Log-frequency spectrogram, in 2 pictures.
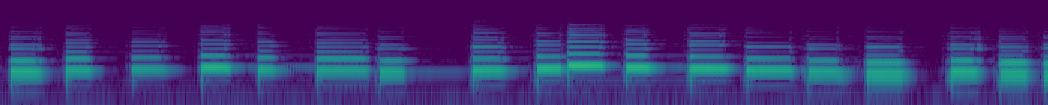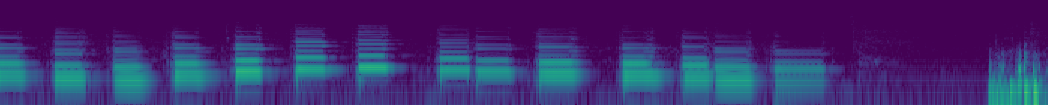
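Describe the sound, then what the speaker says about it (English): An improvised melodic solo running up and down a scale, with a steady stream of separate pitched notes rising and falling, played clearly and alone, with a brief noisy burst at the very end. "might just sound like the student running up and down the scale and hitting or landing on a note"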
